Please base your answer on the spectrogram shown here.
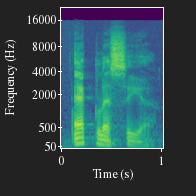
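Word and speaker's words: ἐκκλησία: very fair misunderstanding that the Greek word ekklesia with the first syllable stressed ekklesia translates to church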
